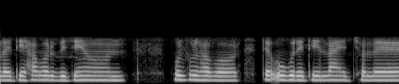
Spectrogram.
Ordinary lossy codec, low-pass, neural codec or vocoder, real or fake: none; 3.6 kHz; none; real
